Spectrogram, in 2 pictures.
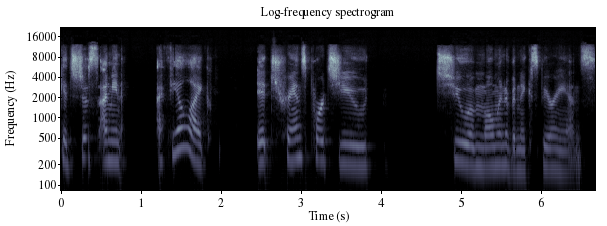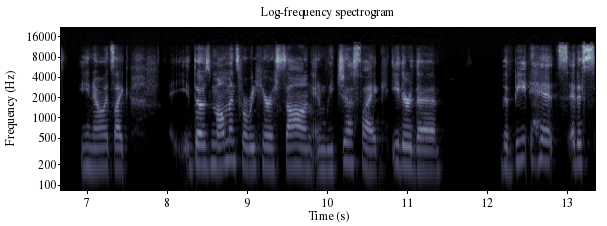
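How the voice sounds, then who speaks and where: A woman as a podcast guest in casual conversation, chatty and full of "like" fillers, laughing often. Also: mid-range voice.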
